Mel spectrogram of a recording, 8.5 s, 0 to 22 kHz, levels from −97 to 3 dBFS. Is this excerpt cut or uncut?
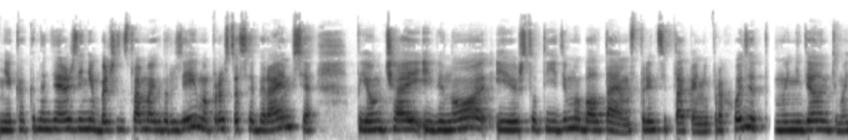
cut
